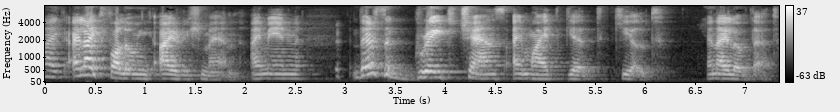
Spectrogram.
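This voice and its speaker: Spoken at a fairly slow pace with a Romanian accent, the voice shows ordinary pitch variation. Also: woman, fairly low pitch for a woman. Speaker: comedian. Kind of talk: stand-up. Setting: video call. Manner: animated.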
